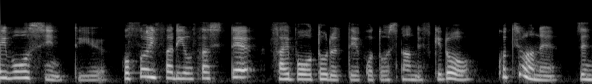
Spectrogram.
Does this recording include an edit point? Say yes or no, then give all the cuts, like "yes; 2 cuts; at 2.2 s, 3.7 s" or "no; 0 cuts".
no; 0 cuts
